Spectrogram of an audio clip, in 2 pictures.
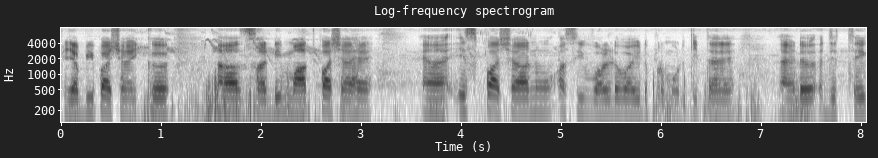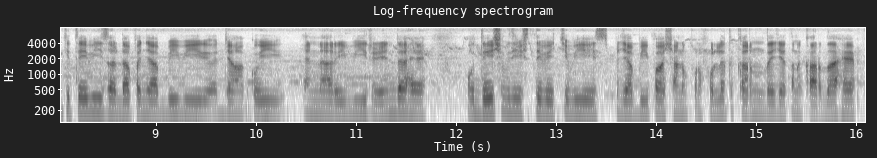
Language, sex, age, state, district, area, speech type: Punjabi, male, 18-30, Punjab, Bathinda, rural, spontaneous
